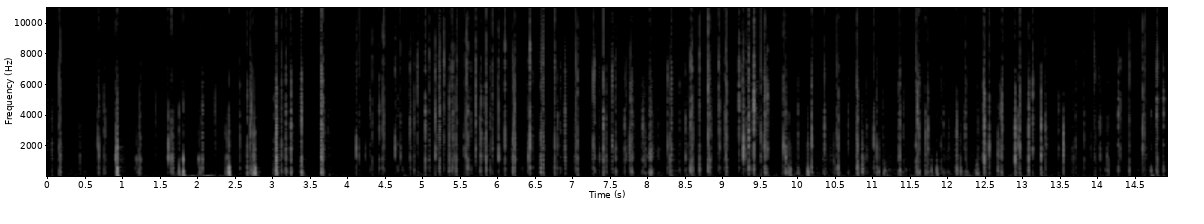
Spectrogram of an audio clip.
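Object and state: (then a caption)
Glass-backed smartphone. Long nails on both hands tap rapidly on the glass back panel of a pink smartphone mounted on a tripod. The result is a dense stream of sharp, dry, bright clicks that die away almost instantly, with a brief pause near four seconds before the tapping resumes.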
